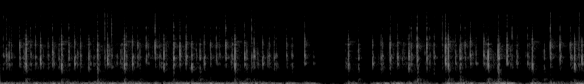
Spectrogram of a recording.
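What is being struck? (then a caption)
Mechanical keyboard with plastic keycaps in a metal case. Both hands type with their fingertips on a compact mechanical keyboard in a maroon metal case with cream plastic keycaps. Rapid, crisp clicks and clacks run almost continuously, with a low thocky body under bright snaps. They break off for a brief pause near the middle, then the fast typing resumes.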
